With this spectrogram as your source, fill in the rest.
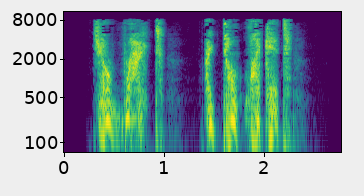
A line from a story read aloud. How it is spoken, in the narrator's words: the witch hissed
